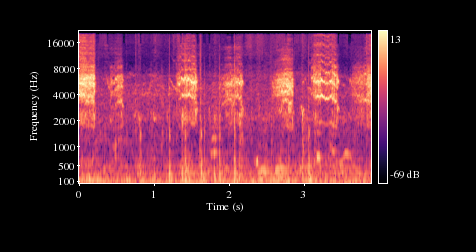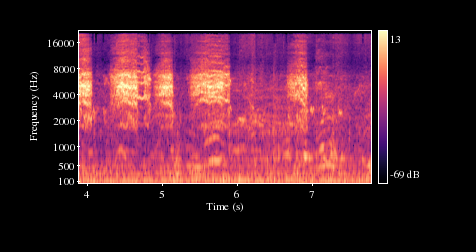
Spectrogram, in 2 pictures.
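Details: Long-tailed shrike singing: a busy run of scratchy, harsh chattering bursts mixed with short squeaky chirps, loud noisy pulses arriving about every half second over a steady low background hum.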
